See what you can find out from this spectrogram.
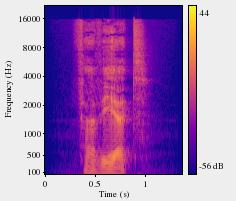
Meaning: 1. past participle of verwehren 2. inflection of verwehren: third-person singular present 3. inflection of verwehren: second-person plural present 4. inflection of verwehren: plural imperative
- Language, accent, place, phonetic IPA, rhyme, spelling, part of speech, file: German, Germany, Berlin, [fɛɐ̯ˈveːɐ̯t], -eːɐ̯t, verwehrt, verb, De-verwehrt.ogg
